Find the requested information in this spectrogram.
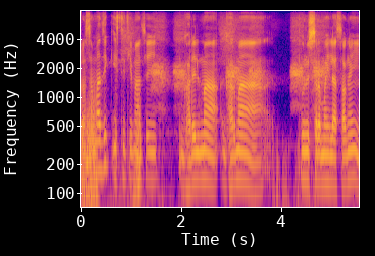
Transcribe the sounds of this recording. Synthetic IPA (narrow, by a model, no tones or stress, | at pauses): rʌsamad͡zikist̪ʰit̪ʰimat͡sʌĩɡʱʌɾelmaɡʱʌrma | puɾusrʌmʌɦilasʌŋɡʌj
